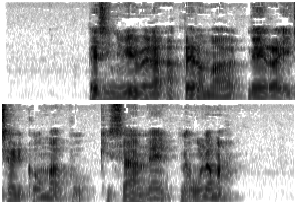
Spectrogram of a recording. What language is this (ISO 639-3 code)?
tar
